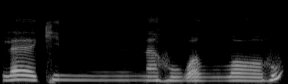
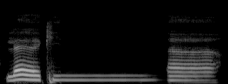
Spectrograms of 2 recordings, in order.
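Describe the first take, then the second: First: The final vowel of lakinna is short. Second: The final vowel of lakinna is held long. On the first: The recitation continues without stopping. "on ne prononce pas ce alif lorsqu'on continue la récitation" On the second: The reciter stops here to breathe. "vous allez faire une prolongation de deux temps"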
